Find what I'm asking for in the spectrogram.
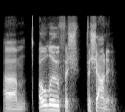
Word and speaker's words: Olu Fashanu: Olu Fashanu.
